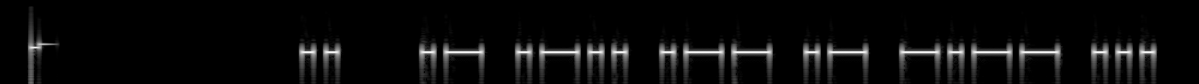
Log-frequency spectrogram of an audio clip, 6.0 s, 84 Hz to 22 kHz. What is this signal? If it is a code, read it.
Morse code, heard as a keyed tone, about 20 wpm, 700 Hz. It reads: I ALWAYS
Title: Sentences from Top 1000 Words - Review Part 3 - 20wpm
